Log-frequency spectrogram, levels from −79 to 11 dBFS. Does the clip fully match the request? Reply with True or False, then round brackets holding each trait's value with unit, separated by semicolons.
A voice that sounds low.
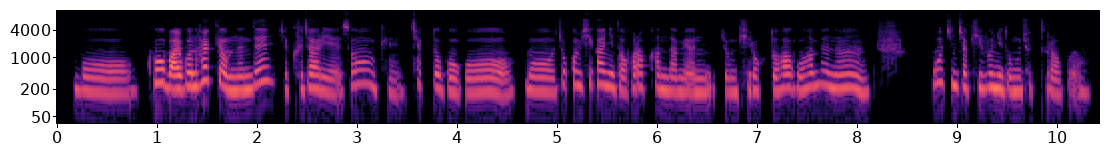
False (200 Hz)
